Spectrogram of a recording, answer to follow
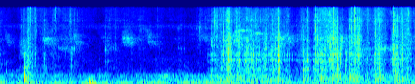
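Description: Hands scooping loose soil from a plastic bucket and pressing it into the sides of black plastic polybags: crumbly scraping and plastic crinkling, denser in the second half, with a soft low thump about a second in.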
